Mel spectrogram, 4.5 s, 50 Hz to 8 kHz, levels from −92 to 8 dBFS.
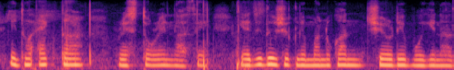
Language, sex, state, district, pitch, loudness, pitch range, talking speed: Nagamese, female, Nagaland, Dimapur, 205 Hz, -16 LUFS, 195-215 Hz, 210 wpm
